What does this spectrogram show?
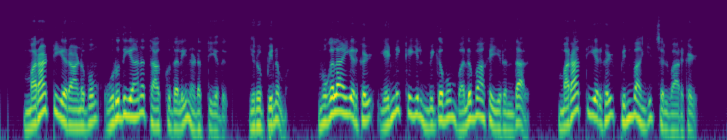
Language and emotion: Tamil, neutral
